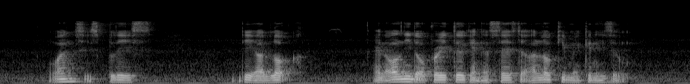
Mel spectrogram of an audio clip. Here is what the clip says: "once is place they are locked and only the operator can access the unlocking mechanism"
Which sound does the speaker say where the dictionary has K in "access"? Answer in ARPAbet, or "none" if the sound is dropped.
none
